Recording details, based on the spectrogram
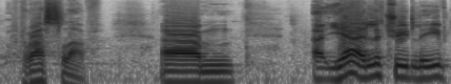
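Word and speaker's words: Wrocław: love somebody told me that it looks like rock law but it's pronounced russl um yeah I literally leave tomorrow fly to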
